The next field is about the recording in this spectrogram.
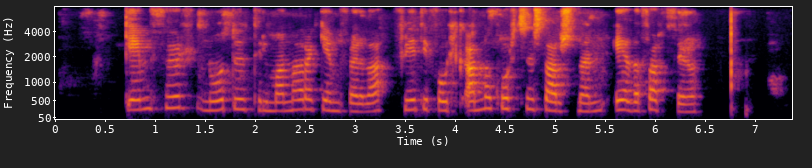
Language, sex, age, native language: Icelandic, female, 20-29, Icelandic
